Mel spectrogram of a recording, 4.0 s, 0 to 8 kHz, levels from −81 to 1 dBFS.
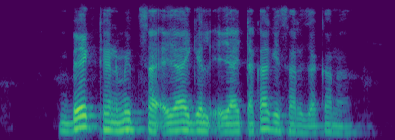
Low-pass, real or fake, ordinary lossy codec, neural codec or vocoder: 7.2 kHz; real; Opus, 24 kbps; none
